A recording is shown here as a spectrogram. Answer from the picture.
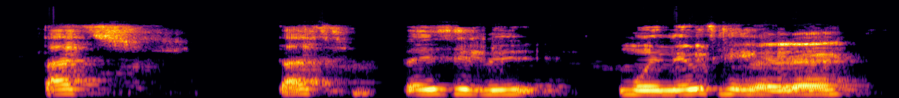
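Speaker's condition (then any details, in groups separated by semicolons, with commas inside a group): Cerebral palsy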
